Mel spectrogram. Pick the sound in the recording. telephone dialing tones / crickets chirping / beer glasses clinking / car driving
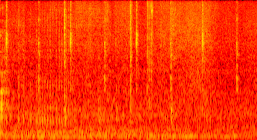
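car driving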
